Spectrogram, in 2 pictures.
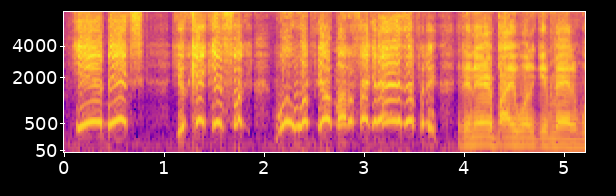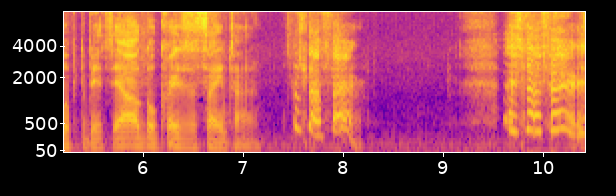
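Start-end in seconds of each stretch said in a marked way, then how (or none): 0.1-3.7 aunt screaming. Acted. Aunt joining the fight at the restaurant, high shrieking. 7.5-10.4 very high squeaky whine; squealed complaint. Real, not acted. To the audience about people losing their minds, high whiny squeal.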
